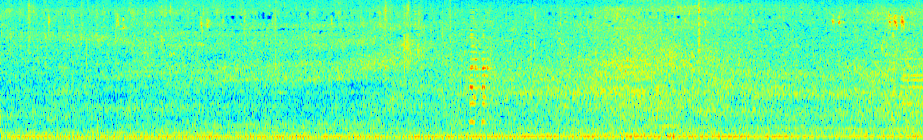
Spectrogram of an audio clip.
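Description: Motor vehicle engine running steadily with road noise. A vehicle horn toots briefly about six seconds in, and again near the end.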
